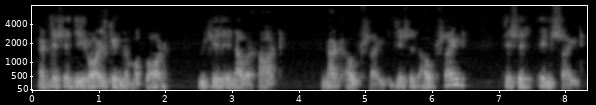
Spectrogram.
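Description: An older man, a retired lecturer whose first language is Punjabi, slowly and earnestly expounding scripture at home. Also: mid-range voice, creaky. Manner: slow, earnest, lecturing, repeats lists of divine names. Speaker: retired lecturer giving Bible exposition. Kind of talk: home-video scripture teaching. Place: small room indoors at home. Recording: dull lo-fi webcam audio.

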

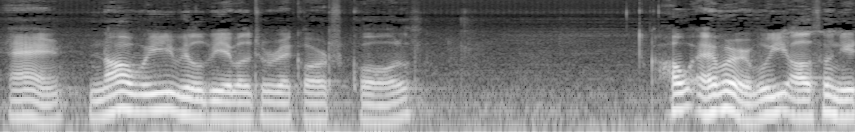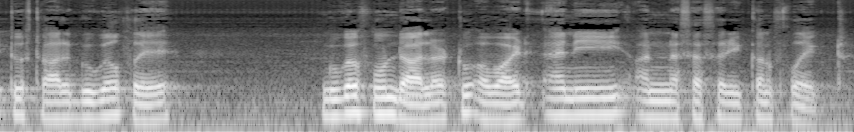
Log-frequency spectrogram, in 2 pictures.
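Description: A man presenting an informal step-by-step tech tutorial in a halting way, thinking aloud as he works. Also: medium pitch. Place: indoors at a computer desk. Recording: steady room noise.

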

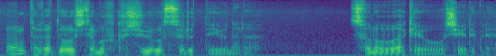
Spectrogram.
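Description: A man's voice: low voice, slight background noise, natural voice. An actor playing a stoic, principled tough man in a video game drama, speaking tersely and firmly. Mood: stern, calm. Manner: terse, firm, measured. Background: background music.

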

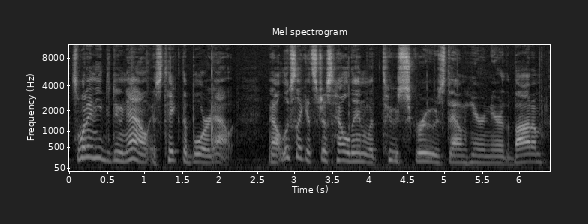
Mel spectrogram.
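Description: A man's voice: on the high side, moderate pace, vocal fry, slight background noise. An American man in his forties giving a plain-spoken, methodical repair tutorial as a channel host in a small workshop. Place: small indoor workshop with concrete walls.

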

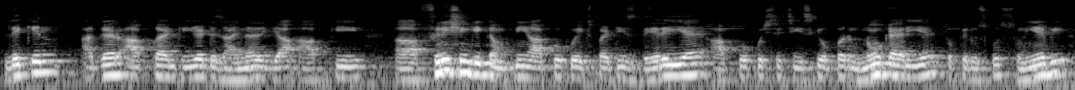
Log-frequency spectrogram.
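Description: A man's voice: medium pitch, unhurried, dark tone, a little hiss or hum. A man in his forties with a Pakistani Urdu accent, seated at an office desk and earnestly explaining renovation advice to camera in a conversational way. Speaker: renovation company owner. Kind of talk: direct-to-camera advice talk. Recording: echoey room with faint ambience.

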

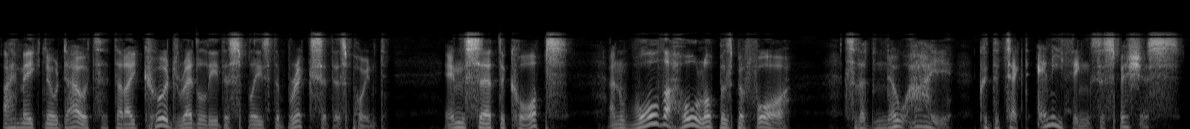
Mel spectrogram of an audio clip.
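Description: A man's voice: mid-range voice, sing-song, unhurried, breathy edge, no echo, lo-fi sound. A man playing a tormented, violent-tempered husband in a Gothic horror audio drama, with brooding, theatrical, archaic delivery. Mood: brooding anguish.

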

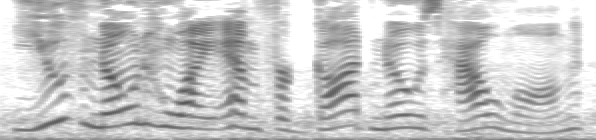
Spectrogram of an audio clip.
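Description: An actress playing a feisty young nurse turned vigilante in a radio drama, teasing and challenging with sardonic wit. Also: female voice, high-pitched, lively intonation, takes it slowly, a bit bright, full character voice. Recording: faint background noise.

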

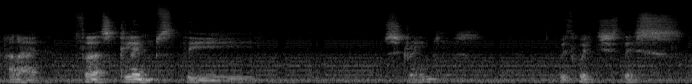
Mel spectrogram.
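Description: Male reader, middle-aged, for live short fiction: theatrical, measured delivery in an echoey room, distant mic, slight noise. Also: on the low side. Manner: theatrical, deliberate, with pauses and swelling emphasis. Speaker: story reader at a live festival. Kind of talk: dramatic first-person story reading. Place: small lecture room with seated audience. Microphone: far camera. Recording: roomy, distant camera mic, faint hiss.

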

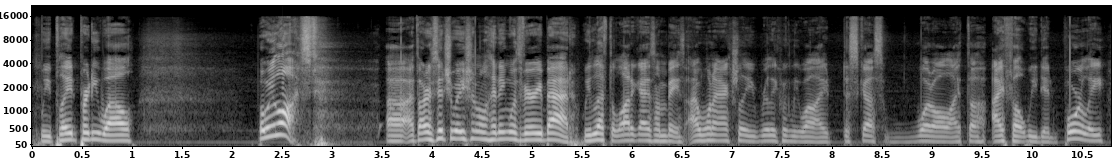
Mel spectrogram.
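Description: A young man with a stuffy nose recapping a game for his channel, listing stats and giving his fans an animated pep talk from a small room at home. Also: on the high side, a little fast, no room sound. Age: young adult. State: congested, nasally stopped up. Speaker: sports recap youtuber. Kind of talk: solo game recap vlog. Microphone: large desk mic close to mouth.

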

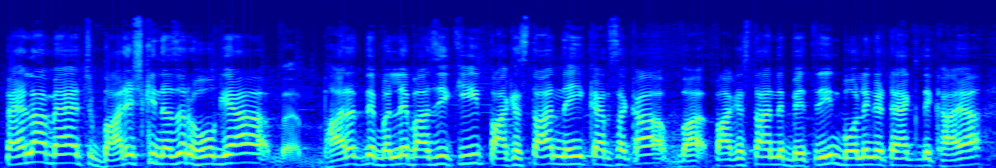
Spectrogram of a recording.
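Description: High-voiced male studio sports host. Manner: fluent, formal welcoming host with many fillers in long questions. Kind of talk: studio broadcast presenting.

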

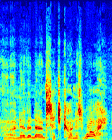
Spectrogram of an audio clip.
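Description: An actor playing an elderly, poor, humble man in a radio drama, rambling and halting in rustic ungrammatical speech. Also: fairly high pitch, sing-song. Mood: puzzled, touched. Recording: noisy old radio drama recording.

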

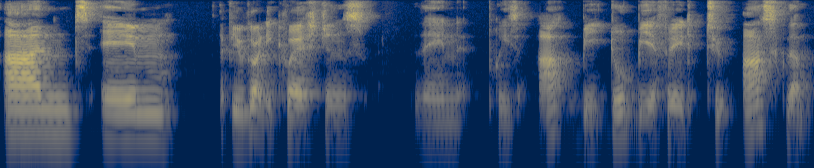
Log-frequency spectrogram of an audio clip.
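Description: A man's voice: mid-range voice, steady tone, unhurried, fairly bright tone. A man presenting a language lesson in an informal, instructional manner, guiding learners through slides and examples.

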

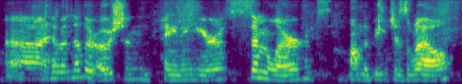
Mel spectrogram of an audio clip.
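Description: Middle-aged female artist, informal explainer, noticeably gravelly voice. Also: on the low side, normal speed, a bit bright, slight background noise, poor audio. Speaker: painter showing her work. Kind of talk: casual explanation of her paintings. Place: indoor studio room on a video call.

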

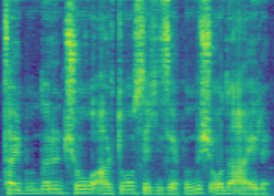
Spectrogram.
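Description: A man's voice: medium pitch, steady tone, moderate pace. A man narrating a scripted countdown review. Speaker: video narrator. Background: background music.

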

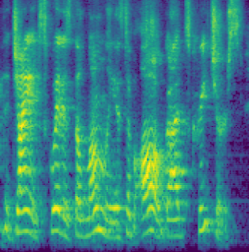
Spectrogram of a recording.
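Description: A woman voicing a kindly, eccentric older doctor in a storybook, speaking in a measured, formal, gently directive way. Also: medium pitch, close to an everyday voice. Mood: wistful. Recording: echoey room, distant mic.

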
